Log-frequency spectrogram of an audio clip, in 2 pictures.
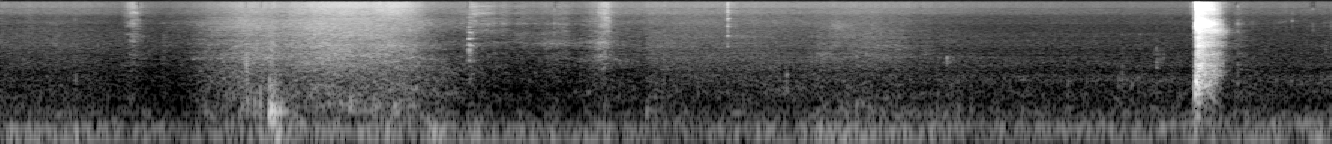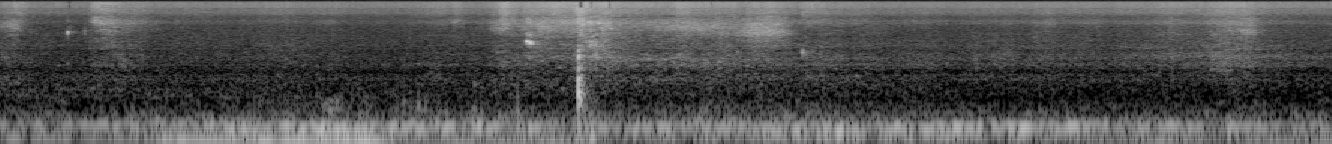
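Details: A cat gives a brief, harsh expulsive burst, then a few short sharp sounds in a quiet room; cat coughing.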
